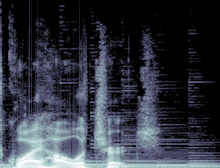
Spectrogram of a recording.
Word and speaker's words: Kawaiaha'o: Or this one, Kawaiaha'o Church? No. This is Kawaiaha'o Church. Even if it's at the beginning of a word, it's still a W sound.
